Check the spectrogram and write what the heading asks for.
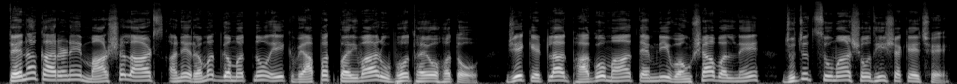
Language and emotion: Gujarati, neutral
